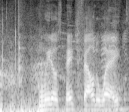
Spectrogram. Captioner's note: bat cracks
